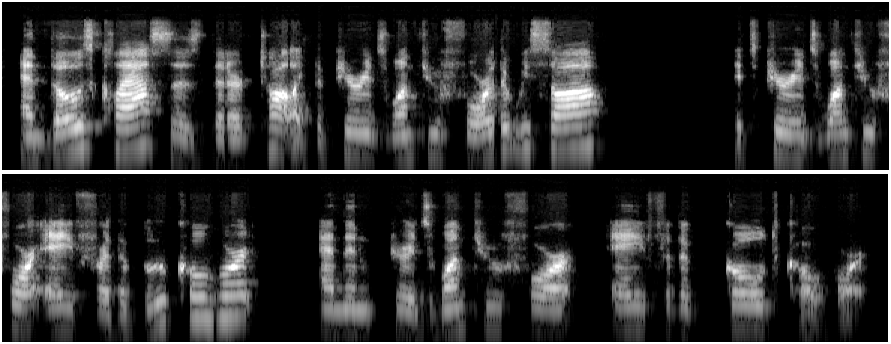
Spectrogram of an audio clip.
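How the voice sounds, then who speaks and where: A man's voice: a little high, vocal fry, pushed and bright, rough recording. A man gives an online school orientation as principal, explaining things in a reassuring way.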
